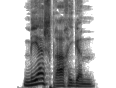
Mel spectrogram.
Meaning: strong dative masculine/neuter singular of mehrsprachig
- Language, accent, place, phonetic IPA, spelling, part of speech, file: German, Germany, Berlin, [ˈmeːɐ̯ˌʃpʁaːxɪɡəm], mehrsprachigem, adjective, De-mehrsprachigem.ogg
